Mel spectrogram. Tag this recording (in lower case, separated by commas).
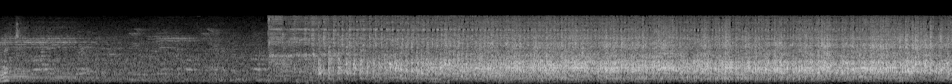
speech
